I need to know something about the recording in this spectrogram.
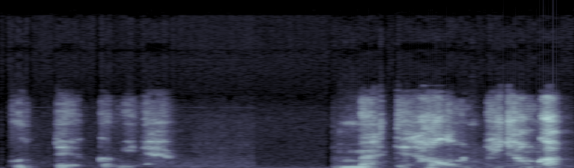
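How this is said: It is said in an angry way.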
